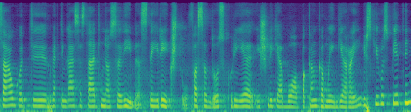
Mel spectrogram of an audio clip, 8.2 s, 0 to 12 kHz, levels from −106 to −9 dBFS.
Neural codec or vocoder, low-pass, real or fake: codec, 24 kHz, 1.2 kbps, DualCodec; 10.8 kHz; fake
